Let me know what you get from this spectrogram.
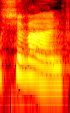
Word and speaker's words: Siobhan: Well, Siobhan, first of all, is how you pronounce that.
